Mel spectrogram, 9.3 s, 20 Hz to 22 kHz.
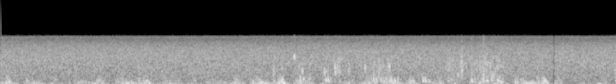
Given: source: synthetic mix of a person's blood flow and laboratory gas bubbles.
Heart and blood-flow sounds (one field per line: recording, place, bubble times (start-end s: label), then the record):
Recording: Doppler ultrasound of blood flow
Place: precordium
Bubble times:
4.19-4.29 s: bubbles
4.37-4.68 s: bubbles
4.83-5.26 s: bubbles
5.38-6.01 s: bubbles
6.30-6.47 s: bubbles
6.54-7.58 s: bubbles
9.18-9.26 s: bubbles
From the record:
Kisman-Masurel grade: 223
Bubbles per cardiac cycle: several, 3 to 8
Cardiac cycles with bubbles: 10 to 50%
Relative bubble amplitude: loud (0.450 to 0.775)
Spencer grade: 2 (many but less than half of the cardiac periods contain bubble signals, singularly or in groups)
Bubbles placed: anywhere in the cardiac cycle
